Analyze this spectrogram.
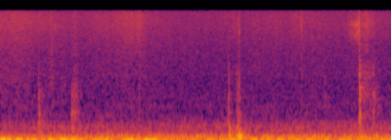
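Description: A phone is set down on a hard surface with a soft knock.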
